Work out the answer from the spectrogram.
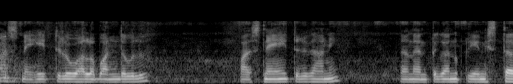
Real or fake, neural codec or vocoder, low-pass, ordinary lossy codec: fake; codec, 16 kHz, 2 kbps, X-Codec, HuBERT features, trained on LibriSpeech; none; none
